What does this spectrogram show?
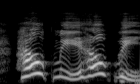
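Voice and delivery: very high-pitched, very slow, drawn-out scream. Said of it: "she's literally screaming, "Help me."".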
